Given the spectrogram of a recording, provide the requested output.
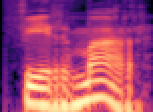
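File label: to sign, Spanish, male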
